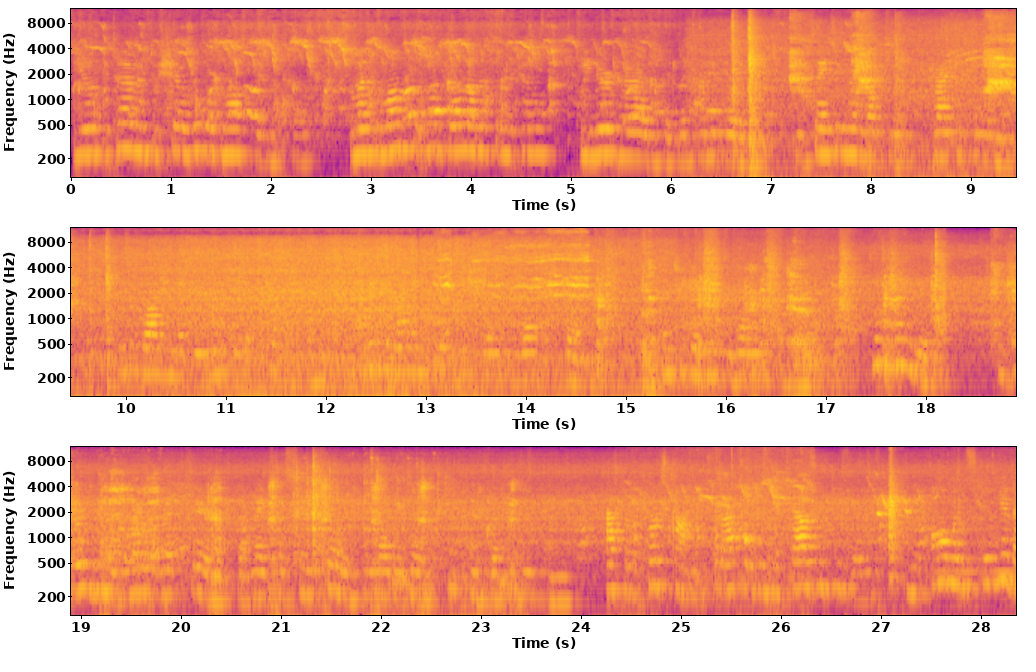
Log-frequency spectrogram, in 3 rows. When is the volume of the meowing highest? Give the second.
9 s.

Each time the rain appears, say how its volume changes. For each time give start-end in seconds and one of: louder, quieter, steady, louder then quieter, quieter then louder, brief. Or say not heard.
6.1-28.3 louder then quieter.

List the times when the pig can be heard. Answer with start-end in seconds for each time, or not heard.
13.1-23.5.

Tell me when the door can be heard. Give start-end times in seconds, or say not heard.
6.6-7.0, 9.6-10.1, 21.1-22.9.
